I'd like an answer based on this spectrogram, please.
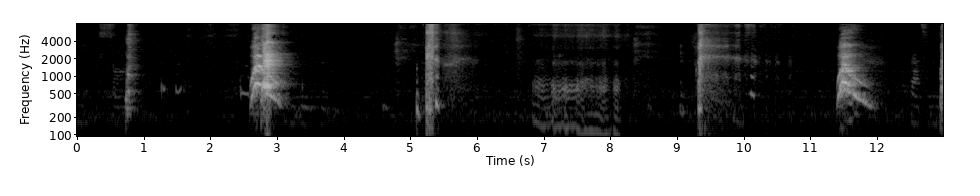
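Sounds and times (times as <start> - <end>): dog barking: 0.7 - 1.0, 2.5 - 3.2, 11.4 - 12.0
dog grumbling: 6.8 - 8.2.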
